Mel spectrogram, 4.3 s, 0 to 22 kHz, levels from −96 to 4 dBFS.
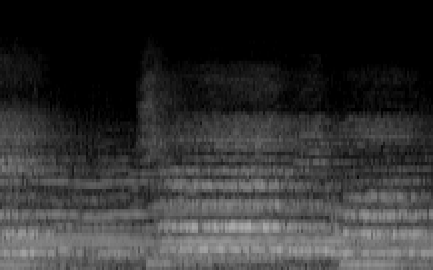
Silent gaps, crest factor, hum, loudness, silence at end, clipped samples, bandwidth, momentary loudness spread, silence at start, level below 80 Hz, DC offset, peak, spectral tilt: none; 14 dB; none; -39 LUFS; 0 s; under 0.1%; 10 kHz; 11 LU; 0 s; -60 dBFS; under 0.1%; -24 dBFS; -7.5 dB/octave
